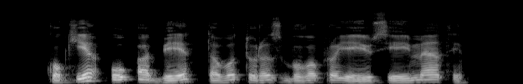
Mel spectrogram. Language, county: Lithuanian, Kaunas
